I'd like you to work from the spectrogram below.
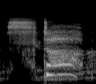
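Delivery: high, sharp cry of alarm. A narrator's reading. Louis shouting to stop the swim team, high alarmed cry. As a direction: yell it to stop the swimmers. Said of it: "cried Louis".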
